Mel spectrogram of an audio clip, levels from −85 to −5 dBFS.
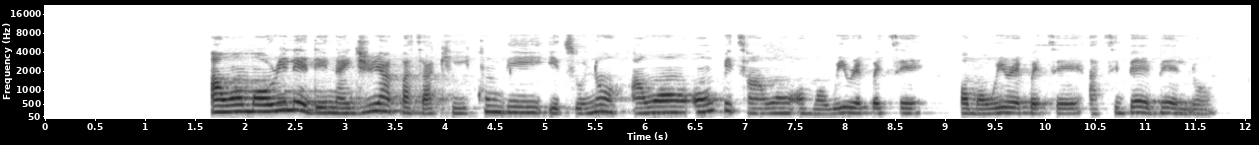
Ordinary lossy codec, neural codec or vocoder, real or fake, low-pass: none; none; real; none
